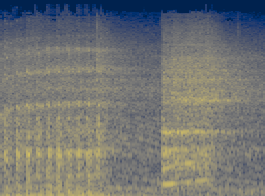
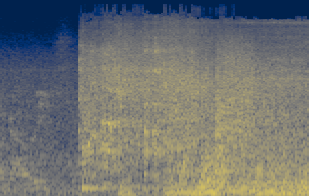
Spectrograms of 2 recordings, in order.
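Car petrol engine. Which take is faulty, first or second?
first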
